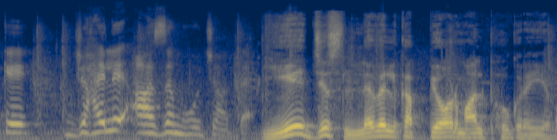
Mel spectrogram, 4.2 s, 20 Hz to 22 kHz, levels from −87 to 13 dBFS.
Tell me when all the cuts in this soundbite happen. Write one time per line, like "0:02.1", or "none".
0:01.8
